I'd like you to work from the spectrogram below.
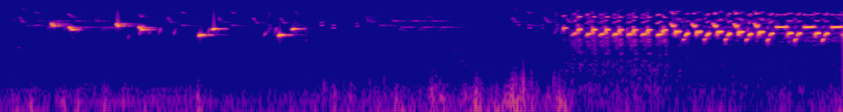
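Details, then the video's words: Goldfinch used for song training, singing: a few separate sliding chirps at first, then after a pause a fast, dense run of high twittering notes repeated rapidly to the end. "Golden songs for goldfinch voices"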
